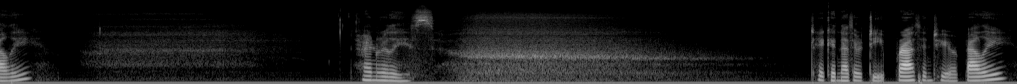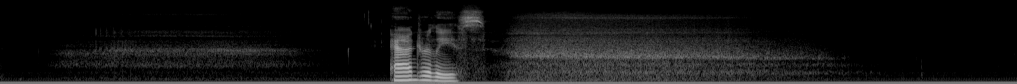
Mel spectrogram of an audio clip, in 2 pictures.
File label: Cleaning Up Ancestral Patterns Meditation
